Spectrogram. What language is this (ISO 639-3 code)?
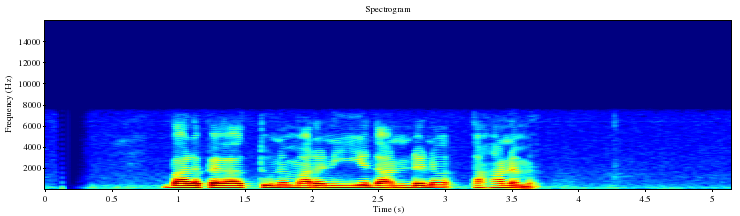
sin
